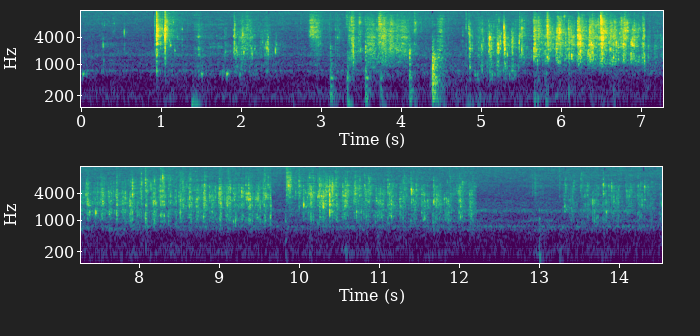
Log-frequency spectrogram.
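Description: Makgeolli sloshing inside a plastic bottle as it is turned upside down and rocked to mix the settled rice sediment, with irregular clicks and crackles from the plastic bottle being handled and one sharp knock about four and a half seconds in.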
